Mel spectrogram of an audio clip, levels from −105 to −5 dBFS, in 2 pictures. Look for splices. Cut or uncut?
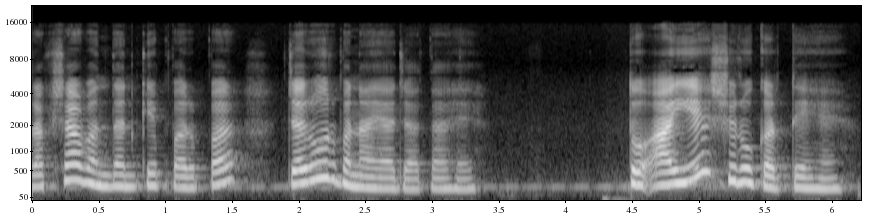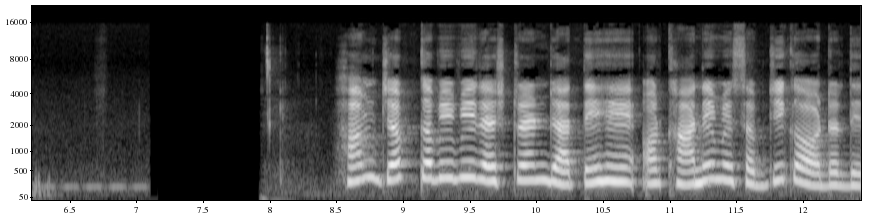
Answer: cut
